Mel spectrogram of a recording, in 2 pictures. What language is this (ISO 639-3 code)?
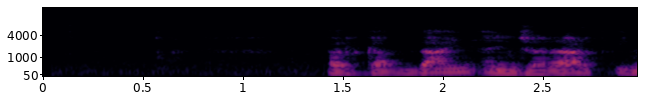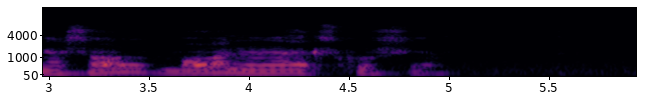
cat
